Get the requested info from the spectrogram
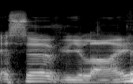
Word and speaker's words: acervuli: I would say acervuli.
